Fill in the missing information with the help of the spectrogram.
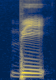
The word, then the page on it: bi: mpur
